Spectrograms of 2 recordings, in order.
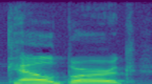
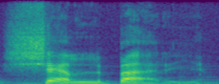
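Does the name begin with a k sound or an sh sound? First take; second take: k sound; sh sound. First: It starts with a k sound, ends with g. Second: It starts with an sh sound, ends with y. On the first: The speaker calls it wrong. "it's not, for instance, Kjellberg or something like that" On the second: The speaker calls it right. "K and J become sh. And the G at the end is a Y sound"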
